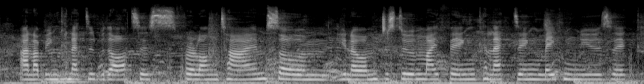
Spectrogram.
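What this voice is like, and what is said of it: Strong Liverpool accent. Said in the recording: “you got the perfect Liverpool accent.”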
